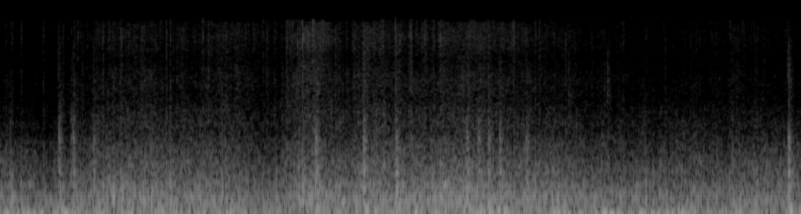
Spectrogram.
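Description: Steady rain with a deep, even rumble underneath and scattered sharp drips ticking now and then.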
